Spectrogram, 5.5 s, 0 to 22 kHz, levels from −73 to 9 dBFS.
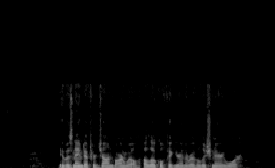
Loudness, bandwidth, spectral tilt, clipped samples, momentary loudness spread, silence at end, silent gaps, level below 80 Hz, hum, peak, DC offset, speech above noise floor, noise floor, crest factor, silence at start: -30 LUFS; 11.5 kHz; -7 dB/octave; under 0.1%; 9 LU; 0.7 s; none; -54 dBFS; none; -12 dBFS; under 0.1%; 41 dB; -70 dBFS; 20 dB; 1.15 s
